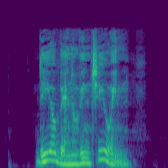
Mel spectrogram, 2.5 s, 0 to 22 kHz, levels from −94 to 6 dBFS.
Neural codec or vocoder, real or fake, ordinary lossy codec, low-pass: none; real; AAC, 64 kbps; 10.8 kHz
